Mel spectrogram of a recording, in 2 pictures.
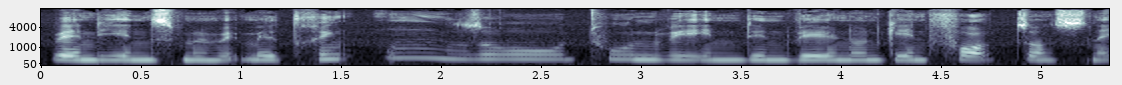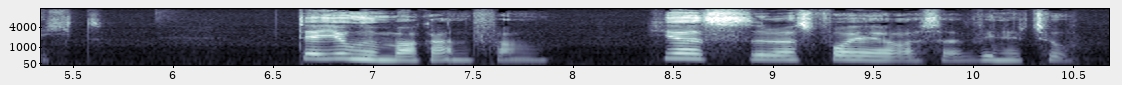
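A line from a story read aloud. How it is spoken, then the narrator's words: Slurred drunken speech. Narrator (German): sagte mit lallender Zunge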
